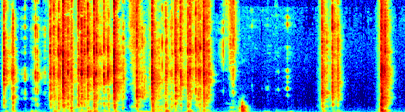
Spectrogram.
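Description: Computer keyboard typing: a quick run of keystrokes for about three seconds, then a few single clicks.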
